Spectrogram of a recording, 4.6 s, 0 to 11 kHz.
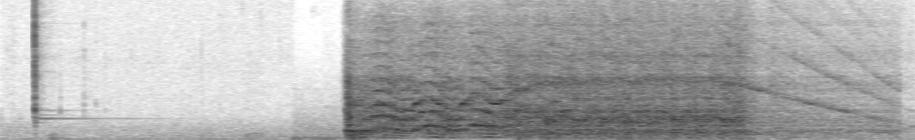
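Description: A Jeep 4.6L stroker engine cranks briefly, then fires and runs loudly with a rough, sustained roar for about two seconds before the revs drop off, heard alone and close.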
